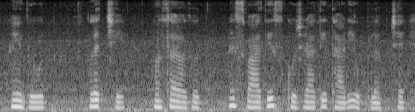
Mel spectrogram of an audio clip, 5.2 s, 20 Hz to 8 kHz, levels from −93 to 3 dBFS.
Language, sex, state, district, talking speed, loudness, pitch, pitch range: Gujarati, female, Gujarat, Valsad, 125 wpm, -18 LUFS, 150 Hz, 145-170 Hz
